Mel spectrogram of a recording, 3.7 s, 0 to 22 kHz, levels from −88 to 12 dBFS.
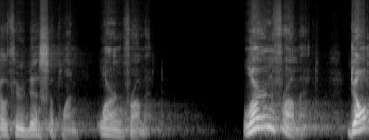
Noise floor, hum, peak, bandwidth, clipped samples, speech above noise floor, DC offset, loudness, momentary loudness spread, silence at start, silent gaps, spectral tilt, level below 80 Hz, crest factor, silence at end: -73 dBFS; none; 0 dBFS; over 20 kHz; under 0.1%; 50 dB; under 0.1%; -22 LUFS; 23 LU; 0 s; none; -6 dB/octave; -68 dBFS; 22 dB; 0 s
